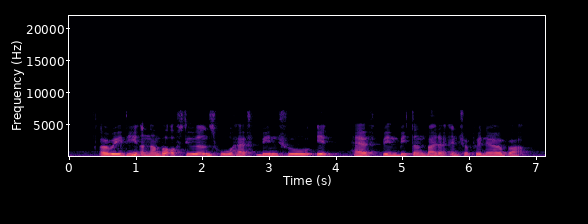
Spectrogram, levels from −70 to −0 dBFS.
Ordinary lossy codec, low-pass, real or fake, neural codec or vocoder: none; 7.2 kHz; real; none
